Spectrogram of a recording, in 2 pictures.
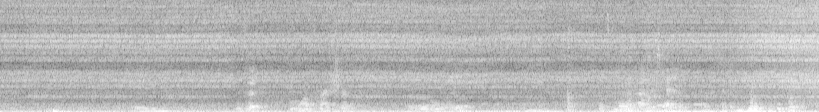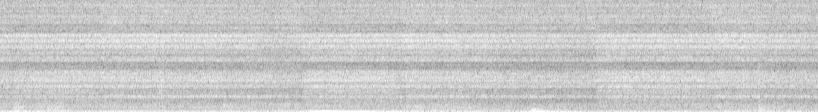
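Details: BiPAP non-invasive ventilation device in a staff training demo, mask held by hand: continuous airy hiss of pressure delivery as settings change, with faint voices in the background.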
